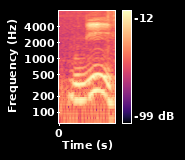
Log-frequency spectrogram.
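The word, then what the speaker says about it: 무늬: 자을 첫소리로 갖고 있는 무니 니 니는 니가 아니라 무니 그렇게 읽으시면 된다 자 그러면 희망은 그대로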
